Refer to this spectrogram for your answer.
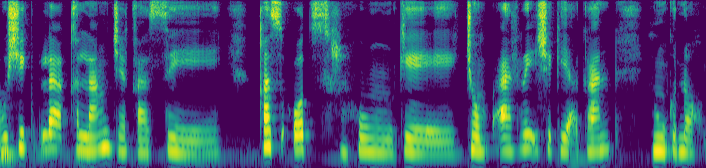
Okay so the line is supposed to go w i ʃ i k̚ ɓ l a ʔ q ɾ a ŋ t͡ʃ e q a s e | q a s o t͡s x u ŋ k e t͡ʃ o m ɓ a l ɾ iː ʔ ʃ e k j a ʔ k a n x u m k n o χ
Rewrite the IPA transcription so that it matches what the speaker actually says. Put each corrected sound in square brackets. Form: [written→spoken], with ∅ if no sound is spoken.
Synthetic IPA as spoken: w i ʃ i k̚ ɓ l a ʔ q [ɾ→l] a ŋ t͡ʃ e q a s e | q a s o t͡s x u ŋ k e t͡ʃ o m ɓ a l ɾ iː ʔ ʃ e k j a ʔ k a n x u [m→ŋ] k n o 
